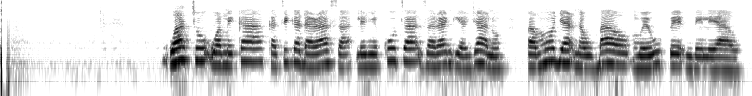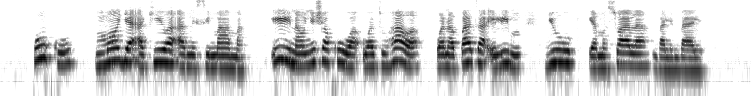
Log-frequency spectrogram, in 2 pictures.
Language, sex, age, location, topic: Swahili, female, 18-24, Dar es Salaam, education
